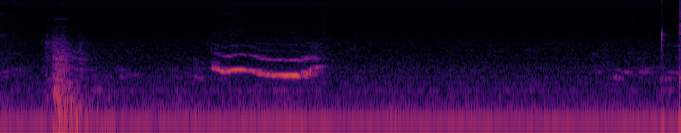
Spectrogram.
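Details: Dog begging early in the morning for meat that is thawing, giving one drawn-out high whine that bends downward, after a short scuffle; a woman speaks softly in Korean before and after, asking it to wait.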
